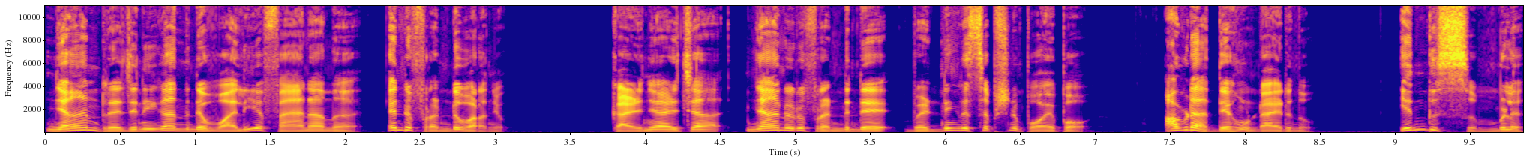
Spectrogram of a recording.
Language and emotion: Malayalam, surprised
